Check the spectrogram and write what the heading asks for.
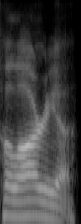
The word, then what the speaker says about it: Hilaria: Because Alec would even correct people when they would say her name wrong on interviews. He'd be like, no, it's Hilaria.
